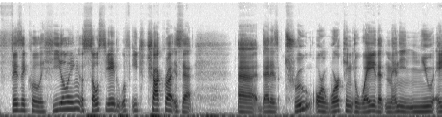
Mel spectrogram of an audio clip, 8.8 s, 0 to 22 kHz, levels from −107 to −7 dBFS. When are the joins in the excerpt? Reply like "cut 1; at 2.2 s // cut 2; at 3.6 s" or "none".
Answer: cut 1; at 3.6 s // cut 2; at 5.6 s // cut 3; at 7.1 s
